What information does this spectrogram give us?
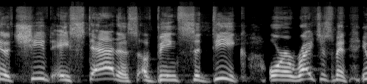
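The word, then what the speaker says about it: צדיק: was at our services last night because you pronounce it Siddiq but then someone was in our services who actually from Israel and she corrected me afterwards that I didn't say right so it's Adisa deke Sadiq and all that means is all that means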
